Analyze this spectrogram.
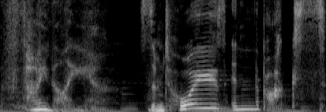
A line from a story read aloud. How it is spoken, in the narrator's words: sighed Spencer's mom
